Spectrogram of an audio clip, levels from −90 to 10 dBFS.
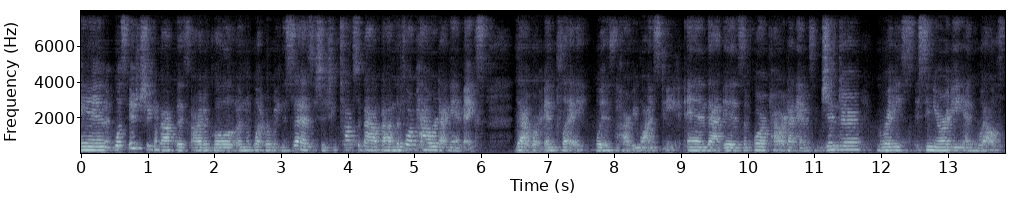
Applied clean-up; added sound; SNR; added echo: neural separator model SepFormer DNS4.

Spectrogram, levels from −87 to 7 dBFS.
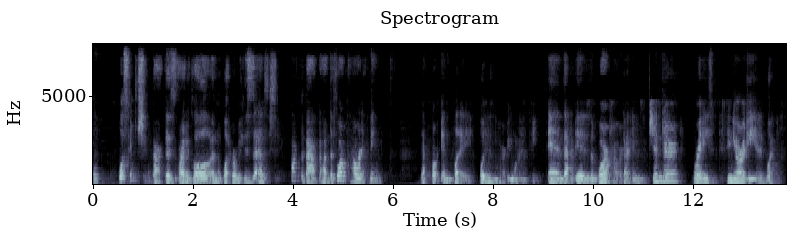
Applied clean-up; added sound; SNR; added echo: neural mask model DeepFilterNet 3.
